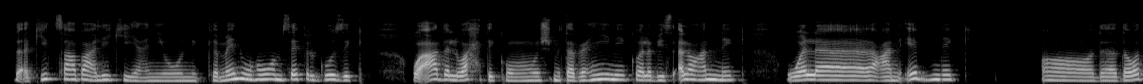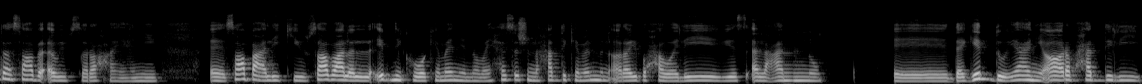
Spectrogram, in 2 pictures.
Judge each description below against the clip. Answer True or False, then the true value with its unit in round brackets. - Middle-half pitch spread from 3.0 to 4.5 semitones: True (3.4 semitones)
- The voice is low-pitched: False (190 Hz)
